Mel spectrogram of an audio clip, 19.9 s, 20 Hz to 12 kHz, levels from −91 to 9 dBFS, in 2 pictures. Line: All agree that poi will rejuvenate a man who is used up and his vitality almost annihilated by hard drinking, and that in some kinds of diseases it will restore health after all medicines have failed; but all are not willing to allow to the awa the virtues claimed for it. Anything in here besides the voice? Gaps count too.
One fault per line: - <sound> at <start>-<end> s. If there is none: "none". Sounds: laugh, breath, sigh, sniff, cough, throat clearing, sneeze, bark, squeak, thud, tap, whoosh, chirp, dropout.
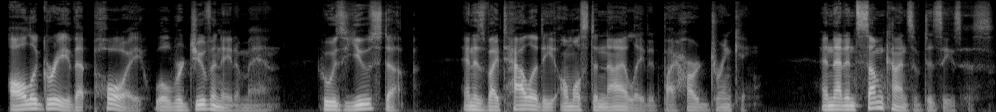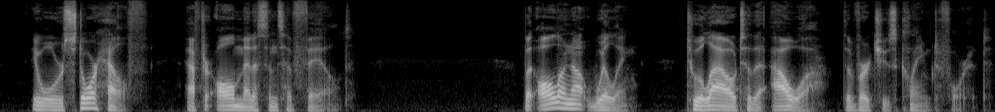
none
